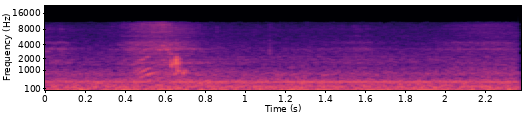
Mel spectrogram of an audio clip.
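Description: Low steady hum heard from inside a vehicle cabin, with a faint steady tone over it. About half a second in there is a brief zip-like rustle.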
